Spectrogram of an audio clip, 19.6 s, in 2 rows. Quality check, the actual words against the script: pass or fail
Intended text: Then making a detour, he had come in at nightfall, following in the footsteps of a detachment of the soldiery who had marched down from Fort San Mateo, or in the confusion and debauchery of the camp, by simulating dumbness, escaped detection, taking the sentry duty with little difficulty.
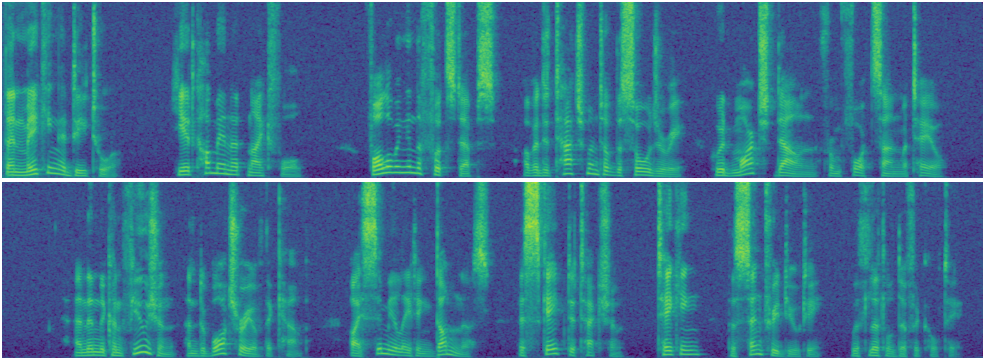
fail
